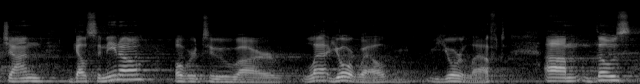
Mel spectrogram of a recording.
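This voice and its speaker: A man with a somewhat high, fairly bright voice delivers curtain-call thanks to cast and crew, halting and rambling with frequent fillers and self-corrections. He hosts and performs in a community radio theater group, speaking before an audience in a live hall that's reverberant, with faint background noise.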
